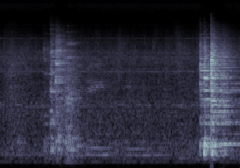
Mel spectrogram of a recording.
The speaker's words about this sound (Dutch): Volgens mij is dit het moment dat ik de deksel erop moet doen.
